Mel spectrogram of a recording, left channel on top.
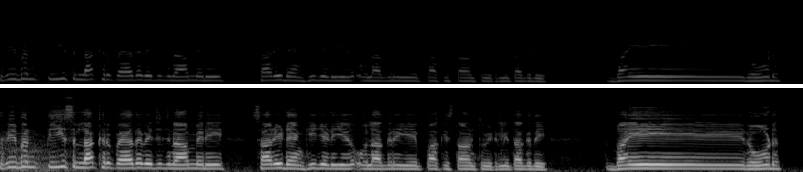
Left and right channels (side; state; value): left; quieter; 28.2 dB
